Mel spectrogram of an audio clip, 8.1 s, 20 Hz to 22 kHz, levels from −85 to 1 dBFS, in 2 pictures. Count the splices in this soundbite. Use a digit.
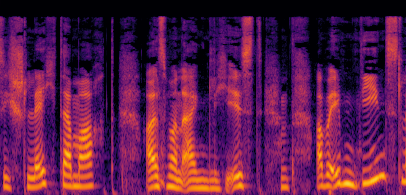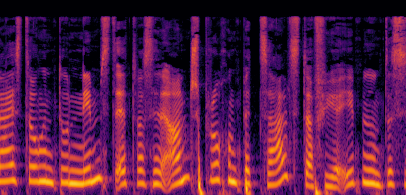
1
